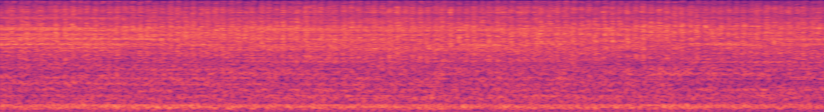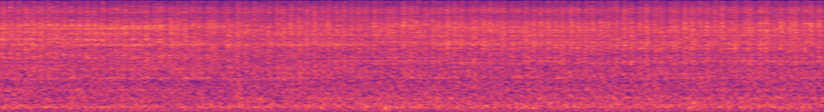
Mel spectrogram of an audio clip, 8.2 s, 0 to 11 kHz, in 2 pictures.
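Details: 2005 Saab 9-5 ARC 2.3t, neglected, with P0300 misfire code, surging rough idle and occasional stalling when stopping; loud uneven stumbling idle about three pulses a second over hissy engine bay; cause unconfirmed.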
